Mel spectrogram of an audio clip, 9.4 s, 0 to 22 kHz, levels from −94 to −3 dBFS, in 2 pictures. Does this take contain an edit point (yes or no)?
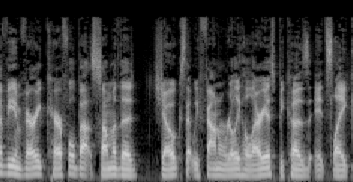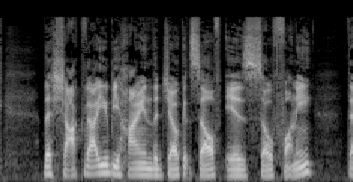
no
